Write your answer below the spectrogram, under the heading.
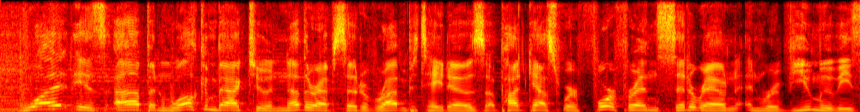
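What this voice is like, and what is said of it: Hoarse, fading voice. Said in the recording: “As you can hear, I'm losing my voice”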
